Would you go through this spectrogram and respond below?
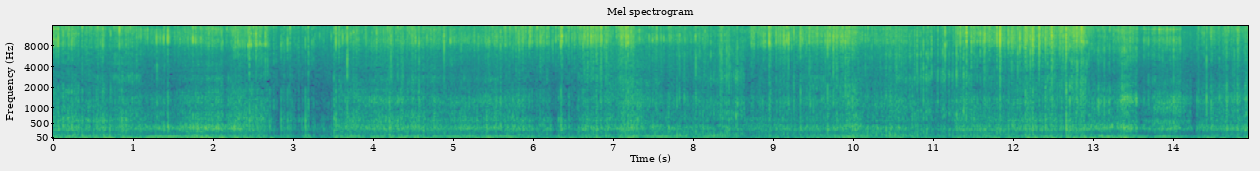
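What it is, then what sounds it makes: Foam microphone windscreen being scratched. Long glossy black fingernails of both hands scratch a soft, porous red foam windscreen covering a microphone. The result is a steady, dense, low rumbling scratch with a muffled rustle and little high-end brightness. It swells and dips slightly over the whole clip without clear separate strokes.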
